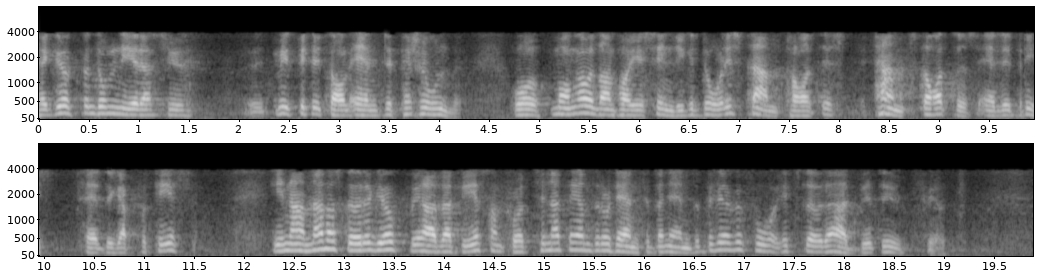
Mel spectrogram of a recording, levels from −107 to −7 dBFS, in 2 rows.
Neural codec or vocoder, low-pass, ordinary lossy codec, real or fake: codec, 16 kHz, 1.1 kbps, Voila-Tokenizer; 7.2 kHz; AAC, 16 kbps; fake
